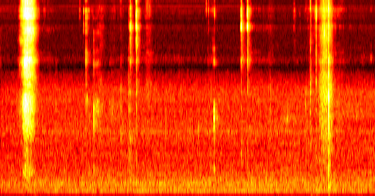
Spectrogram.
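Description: Quiet room hiss with a short breath about half a second in, then a few faint, scattered clicks, the sharpest near the end.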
